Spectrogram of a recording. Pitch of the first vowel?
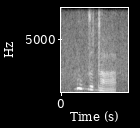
high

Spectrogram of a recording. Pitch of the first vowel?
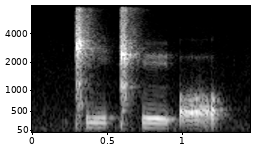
low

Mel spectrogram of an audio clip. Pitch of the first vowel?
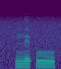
falling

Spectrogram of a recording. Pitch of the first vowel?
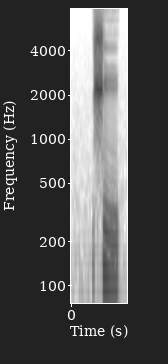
low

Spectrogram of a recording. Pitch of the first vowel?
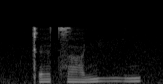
low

